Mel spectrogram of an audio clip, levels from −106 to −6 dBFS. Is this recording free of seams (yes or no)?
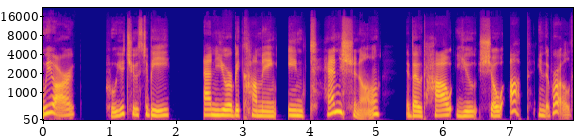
yes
